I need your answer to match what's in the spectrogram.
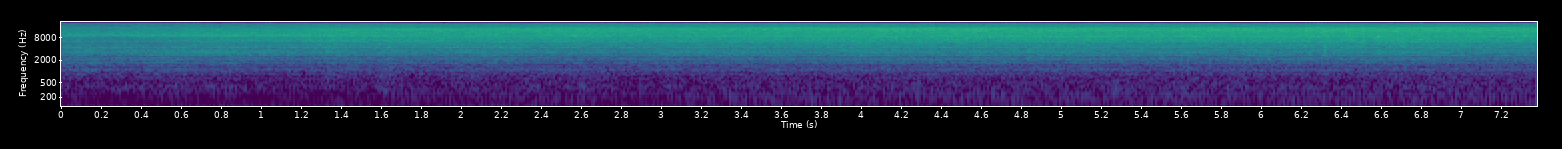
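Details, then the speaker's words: Stuart Models No. 10V model steam engine, non-runner, test on compressed air into the steam chest: steady even hiss, no exhaust beats, air blowing straight out the exhaust; slide valve suspected not seating, possibly missing piston. "think it would work and it doesn't every bit of the air that I'm putting into the steam chest is just blowing straight out of the exhaust so this could be down to two things either the engine does not have a piston or more likely there's something wrong with the slide valve"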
